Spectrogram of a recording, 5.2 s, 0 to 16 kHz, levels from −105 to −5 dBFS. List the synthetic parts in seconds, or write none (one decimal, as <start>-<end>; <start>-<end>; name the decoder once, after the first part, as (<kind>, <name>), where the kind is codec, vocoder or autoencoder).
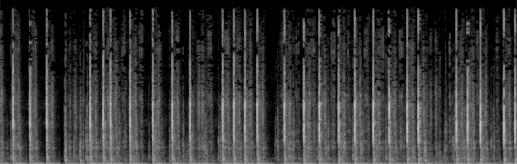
0.0-5.2 (vocoder, BigVGAN v2)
